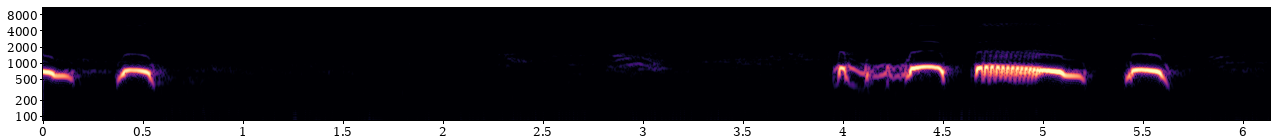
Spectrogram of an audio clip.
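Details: Spotted dove, cooing for lure calling, gives short low coos at the start, then a longer rolling phrase of three or four coo notes near the end, otherwise quiet.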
